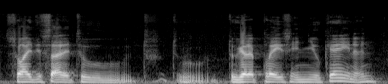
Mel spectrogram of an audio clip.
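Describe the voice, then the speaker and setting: A man born in Puerto Rico, a guest on a talk show, telling his story haltingly with many pauses and restarts. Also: on the low side, steady tone, creaky, a little mellow.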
